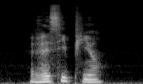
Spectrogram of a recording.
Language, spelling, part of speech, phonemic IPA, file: French, récipient, noun, /ʁe.si.pjɑ̃/, Fr-récipient.ogg
- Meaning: container, vessel, recipient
